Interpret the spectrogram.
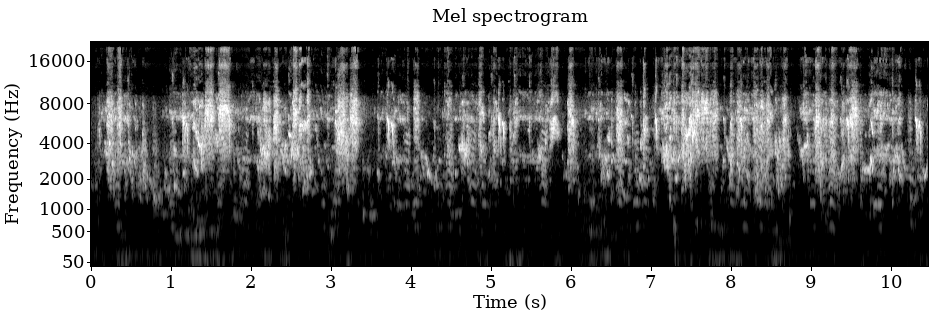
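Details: Finches at play keep up a continuous high-pitched twittering, many quick overlapping chirps with brief lulls and faint low bumps in the background.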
